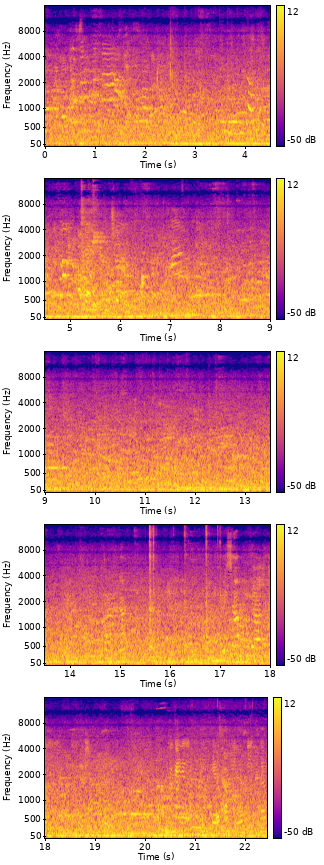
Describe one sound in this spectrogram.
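A crowd of people chatter all around under a large echoing roof.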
